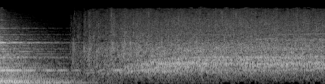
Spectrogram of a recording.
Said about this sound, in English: Once again, some well-deserved applause there for … and their version, a lively version of The Star of the County Down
